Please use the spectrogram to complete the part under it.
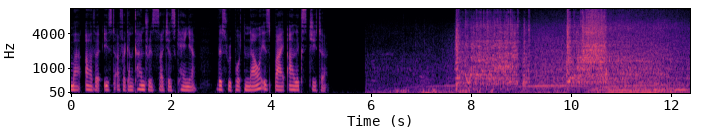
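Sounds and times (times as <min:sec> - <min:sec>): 
speech: 0:00.0 - 0:05.2
engine of a homemade car built from scrap metal in Uganda starting: 0:05.9 - 0:12.3.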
